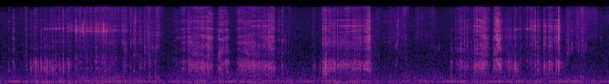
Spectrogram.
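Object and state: Soap bar being carved.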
